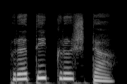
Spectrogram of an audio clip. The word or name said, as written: ಪ್ರತಿಕೃಷ್ಟ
